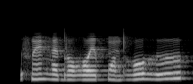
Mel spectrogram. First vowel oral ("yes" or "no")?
no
